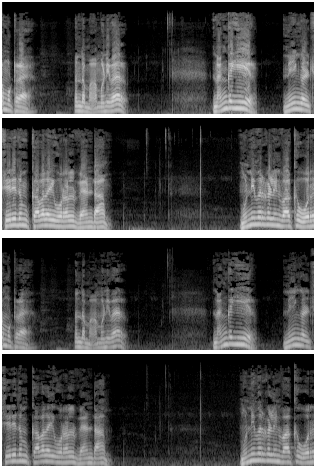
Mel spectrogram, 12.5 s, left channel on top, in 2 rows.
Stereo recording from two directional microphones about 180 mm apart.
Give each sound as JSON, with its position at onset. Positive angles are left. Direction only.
{"t": 0.2, "sound": "speech", "side_deg": 20}
{"t": 3.3, "sound": "a sound", "side_deg": 20}
{"t": 5.7, "sound": "speech", "side_deg": 20}
{"t": 11.0, "sound": "a man's voice", "side_deg": 5}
